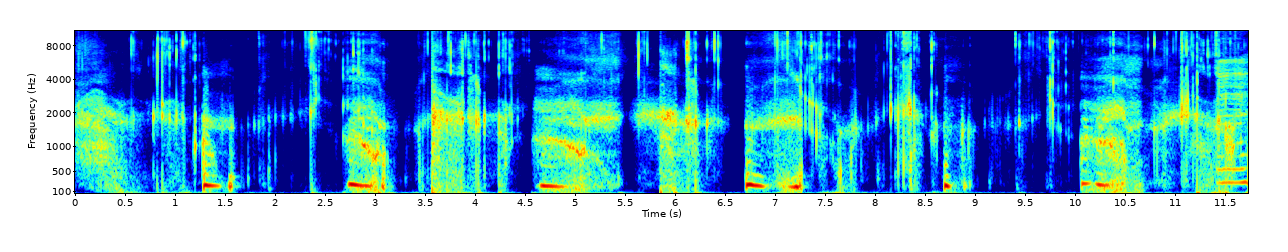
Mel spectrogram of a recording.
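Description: Moist chewing and crunching as raw snake meat is eaten, in repeated irregular bursts of biting and mastication with short pauses between mouthfuls.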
